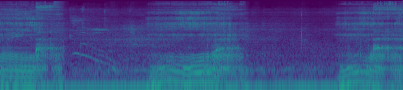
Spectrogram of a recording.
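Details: Snoring during sleep: repeated smooth, rumbling, voiced snores over a steady low hum.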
